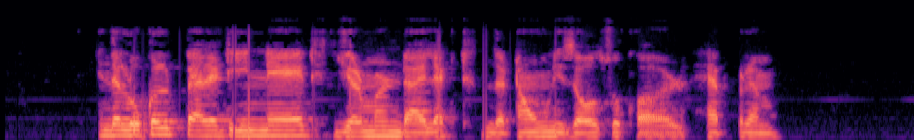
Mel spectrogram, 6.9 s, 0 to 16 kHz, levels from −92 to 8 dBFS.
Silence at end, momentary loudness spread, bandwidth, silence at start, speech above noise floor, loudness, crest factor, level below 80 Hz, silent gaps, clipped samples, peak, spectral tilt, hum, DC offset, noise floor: 1.05 s; 8 LU; 7.6 kHz; 0.75 s; 55 dB; -17 LUFS; 16 dB; -52 dBFS; none; under 0.1%; -2 dBFS; -7 dB/octave; none; under 0.1%; -72 dBFS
